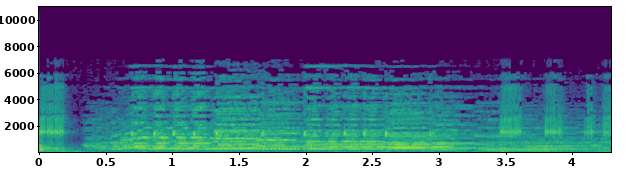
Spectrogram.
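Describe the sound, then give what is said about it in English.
A hornbill gives loud, nasal honking calls in a quick repeated series, continuous for several seconds, with a few sharper bursts near the end. “He's sure the honkinest bird I ever did see.”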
